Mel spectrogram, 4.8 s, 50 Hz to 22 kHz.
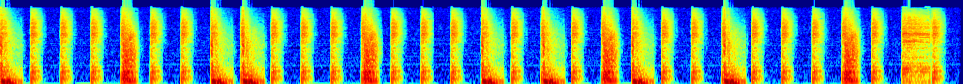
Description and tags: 16 beat drum-loop sampled from casio magical light synthesizer
drum, loop, magicalligth, percs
